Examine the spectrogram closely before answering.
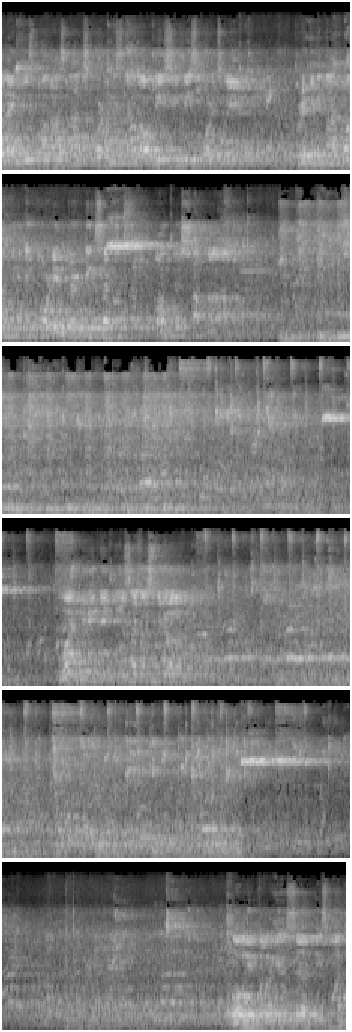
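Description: A crowd in a large echoing gym cheers and chatters.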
